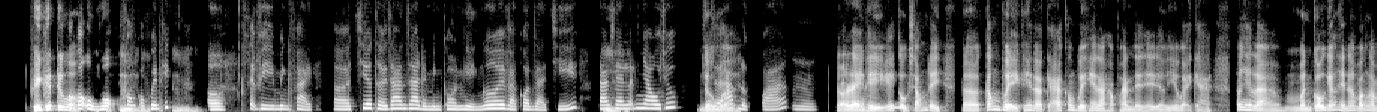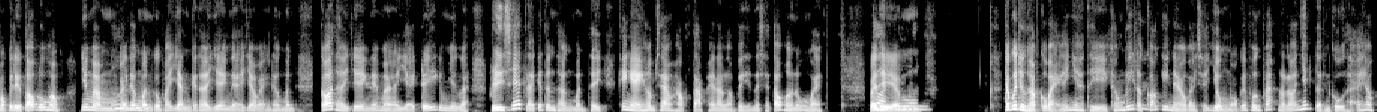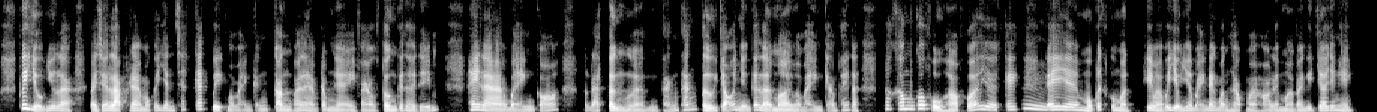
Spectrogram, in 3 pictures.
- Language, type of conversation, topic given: Vietnamese, podcast, Làm thế nào để bạn cân bằng giữa việc học và cuộc sống cá nhân?
- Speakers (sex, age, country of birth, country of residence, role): female, 45-49, Vietnam, Vietnam, guest; male, 30-34, Vietnam, Vietnam, host
- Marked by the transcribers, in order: laughing while speaking: "ừm"; tapping; in English: "reset"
